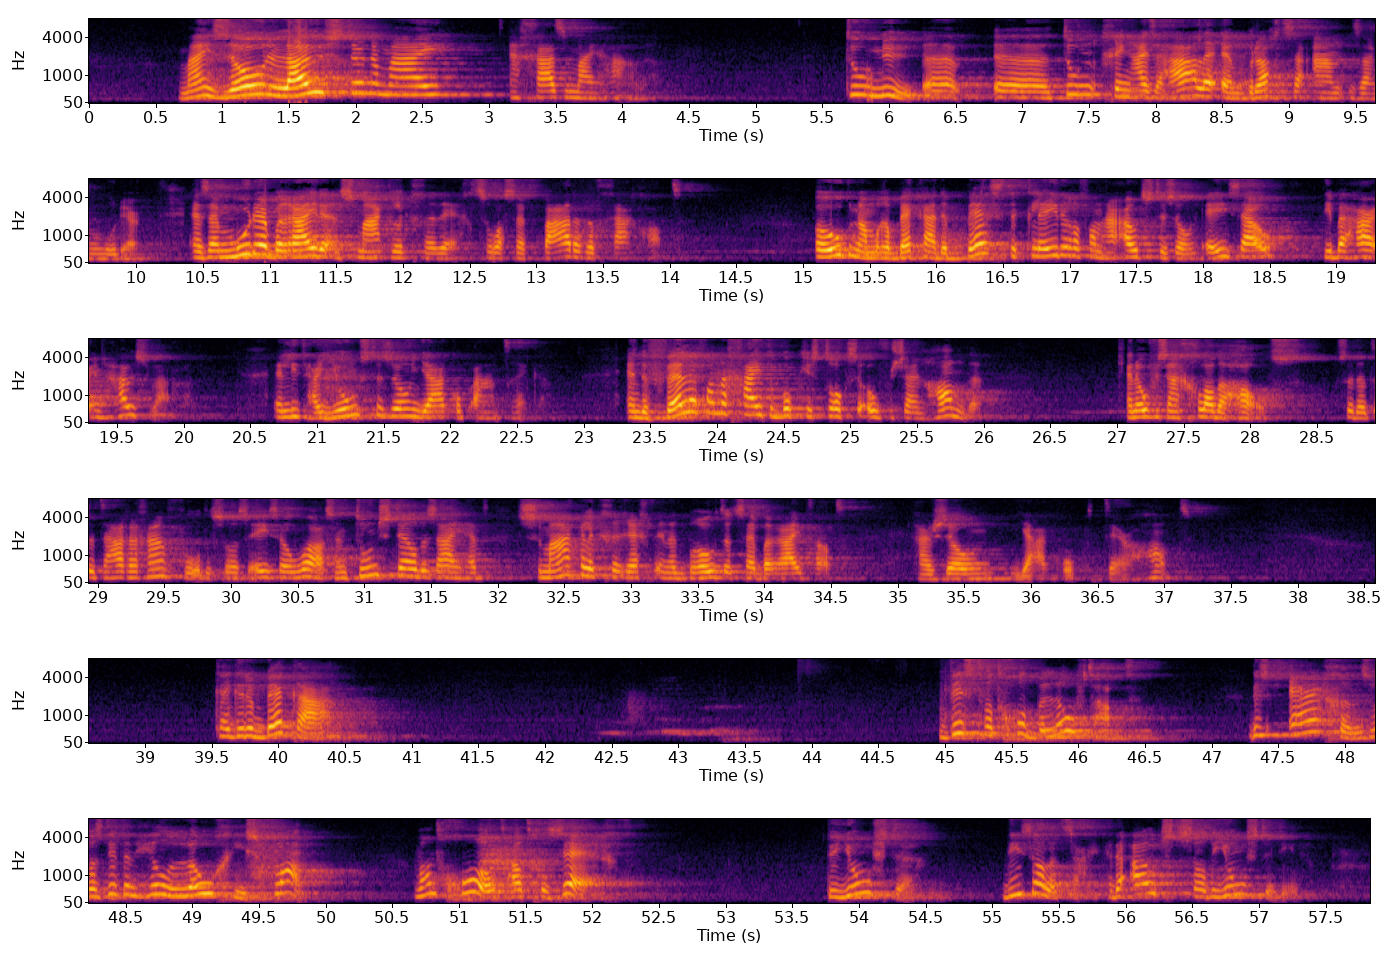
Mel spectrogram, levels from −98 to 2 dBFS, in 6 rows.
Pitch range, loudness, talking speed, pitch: 210-295 Hz, -21 LUFS, 140 wpm, 230 Hz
